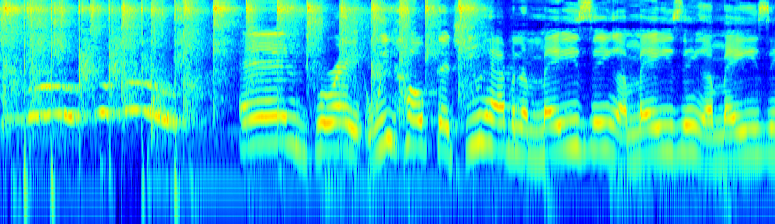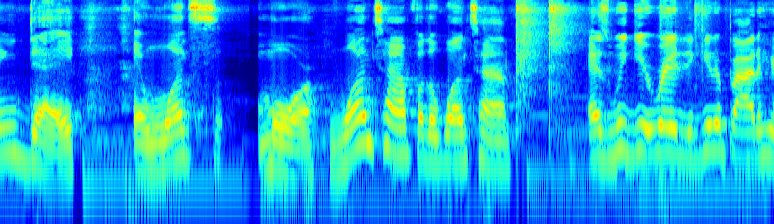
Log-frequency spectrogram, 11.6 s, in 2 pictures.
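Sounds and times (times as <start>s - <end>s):
round of applause: 0.0s - 1.7s
speech: 1.8s - 11.6s.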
